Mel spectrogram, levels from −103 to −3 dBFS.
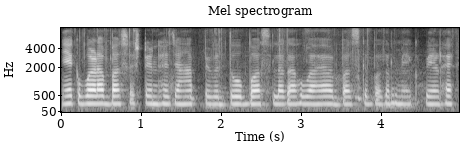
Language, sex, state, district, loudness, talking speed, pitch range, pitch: Hindi, female, Jharkhand, Garhwa, -18 LUFS, 230 wpm, 220-230 Hz, 225 Hz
